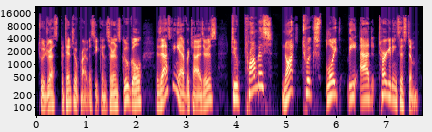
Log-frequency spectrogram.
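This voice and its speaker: A man's voice: medium pitch, sing-song, normal speed, few pauses, a bit bright, no room sound, clean studio sound. A man hosting a news podcast, delivering scripted reports and casual asides as a presenter.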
